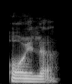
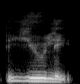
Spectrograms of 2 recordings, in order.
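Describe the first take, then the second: First: "Eule" said the German way, OY-luh; German pronunciation. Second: "Juli" said the English way, YOO-lee; anglicised "Juli", ending in a lee sound; English pronunciation. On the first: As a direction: say "Eule" as in German, starting with an oy sound. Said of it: "in German, we actually pronounce it". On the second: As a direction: say "Juli" starting like the word you. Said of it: "English version of pronouncing it". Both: Shown as a demonstration.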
